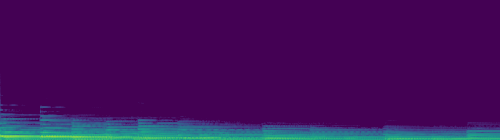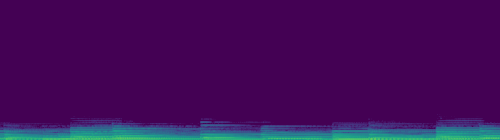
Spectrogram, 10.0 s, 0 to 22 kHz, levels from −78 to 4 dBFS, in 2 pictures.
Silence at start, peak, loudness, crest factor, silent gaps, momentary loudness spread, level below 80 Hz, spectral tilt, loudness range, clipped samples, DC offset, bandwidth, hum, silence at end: 0 s; -6 dBFS; -23 LUFS; 16 dB; none; 12 LU; -58 dBFS; -11 dB/octave; 6 LU; under 0.1%; 0.2%; 4.2 kHz; none; 0 s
